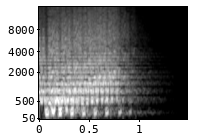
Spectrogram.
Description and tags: POWERUP!
This sound can for example be used in games, for example when the player picks up a reward or a powerup - you name it!
If you enjoyed the sound, please STAR, COMMENT, SPREAD THE WORD!🗣 It really helps!
/MATRIXXX
pick-up, extra, heal, up, xtra, adventure, powerup, game, extra-life, platformer, rpg, pickup, pick, xtra-life, 1up, Power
